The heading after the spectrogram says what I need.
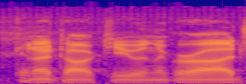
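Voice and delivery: low, fast mock boss voice, calm and serious; deep, quick put-on manager tone; lightly imitated manager voice. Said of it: "[name] manager voice".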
